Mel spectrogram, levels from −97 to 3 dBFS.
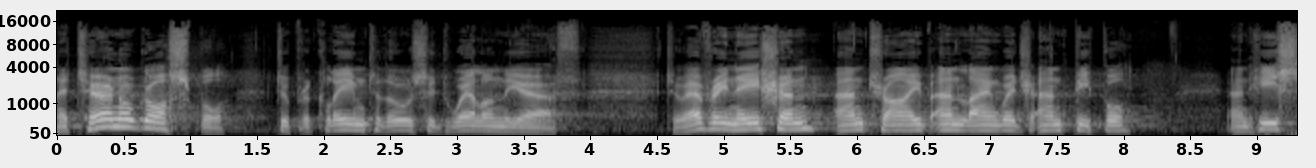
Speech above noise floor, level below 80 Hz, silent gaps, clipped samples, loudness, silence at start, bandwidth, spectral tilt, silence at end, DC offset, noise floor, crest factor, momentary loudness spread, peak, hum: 30 dB; -80 dBFS; none; under 0.1%; -33 LUFS; 0 s; 16.5 kHz; -4 dB/octave; 0 s; under 0.1%; -64 dBFS; 20 dB; 17 LU; -14 dBFS; none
